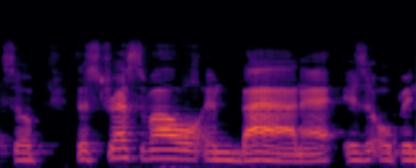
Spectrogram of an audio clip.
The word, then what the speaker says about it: bene: So if you notice the B doubles, bbɛne, right? Bbɛne.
